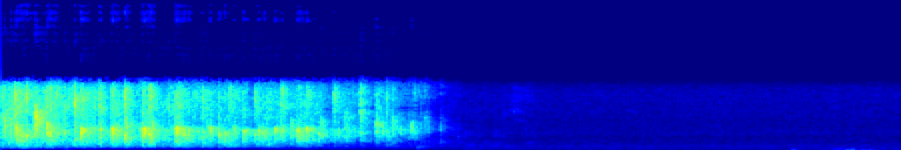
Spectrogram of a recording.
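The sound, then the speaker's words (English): An audience claps to welcome a Zen master. The full, steady applause lasts about four seconds and then fades out into near silence, with a faint brief rustle near the end. “Let's put our palms together and welcome Master Zen.”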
